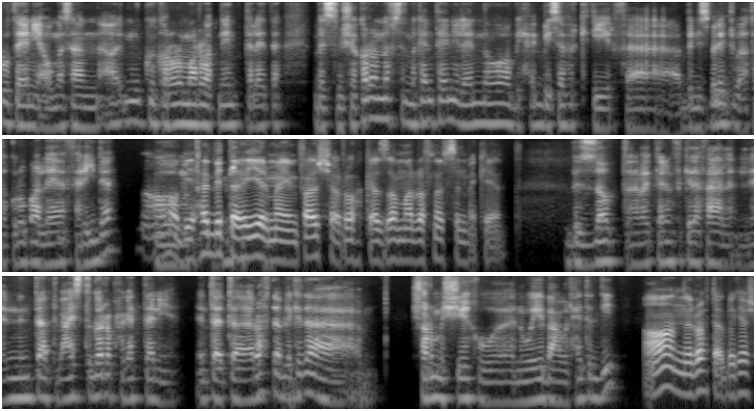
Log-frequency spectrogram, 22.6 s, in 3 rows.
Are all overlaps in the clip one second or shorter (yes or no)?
no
